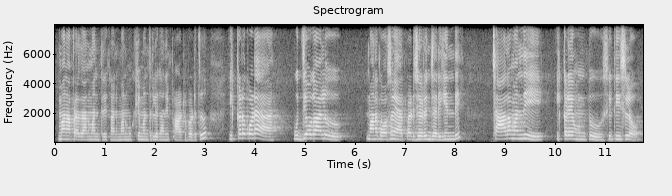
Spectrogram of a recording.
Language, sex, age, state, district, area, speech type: Telugu, female, 18-30, Andhra Pradesh, Palnadu, urban, spontaneous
